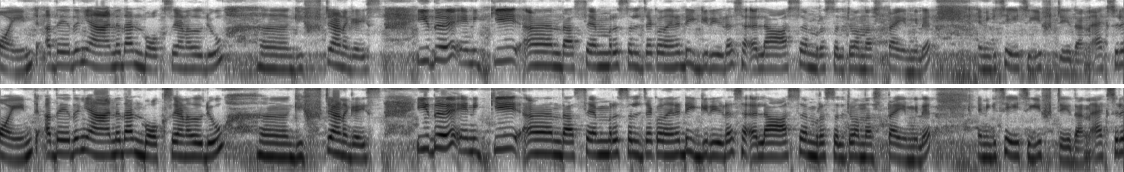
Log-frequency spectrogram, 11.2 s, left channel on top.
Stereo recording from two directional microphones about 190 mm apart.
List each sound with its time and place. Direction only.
0.0 s speech: 45° right (ahead or behind)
